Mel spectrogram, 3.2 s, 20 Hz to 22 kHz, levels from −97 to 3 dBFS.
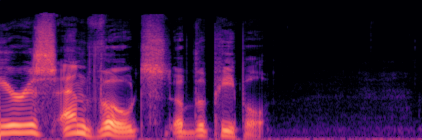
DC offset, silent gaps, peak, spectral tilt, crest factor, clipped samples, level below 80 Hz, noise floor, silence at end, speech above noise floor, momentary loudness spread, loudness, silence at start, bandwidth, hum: under 0.1%; none; -6 dBFS; -5 dB/octave; 18 dB; under 0.1%; -56 dBFS; -55 dBFS; 1.2 s; 33 dB; 12 LU; -23 LUFS; 0 s; 15.5 kHz; none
